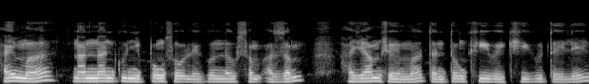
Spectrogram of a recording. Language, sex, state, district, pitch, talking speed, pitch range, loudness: Wancho, male, Arunachal Pradesh, Longding, 135 Hz, 185 wpm, 130-145 Hz, -16 LUFS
